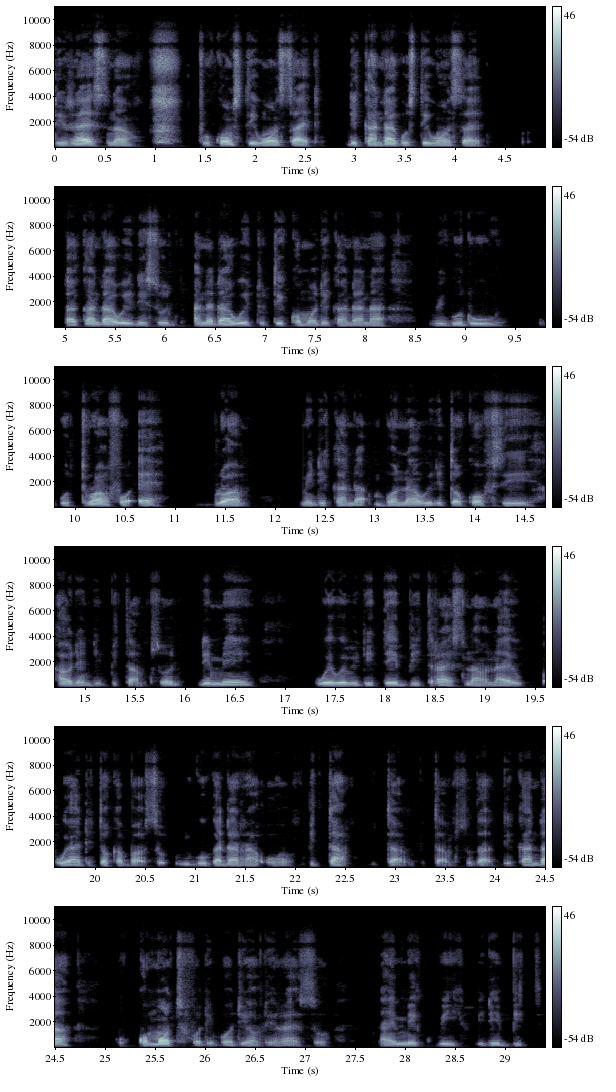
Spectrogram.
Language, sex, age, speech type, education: Nigerian Pidgin, male, 30-45, spontaneous, tertiary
